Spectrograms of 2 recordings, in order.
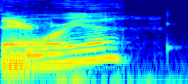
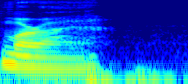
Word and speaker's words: Moria: It's Moria? Yes. I thought it was Moriah. I thought it was Moria. I thought it was What How is it pronounced? Look it up. It's Moria yours.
